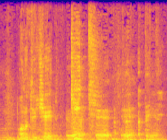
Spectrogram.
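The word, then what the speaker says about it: кіт: He replies, "KIT”. I asked him, how is “whale” pronounced then?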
